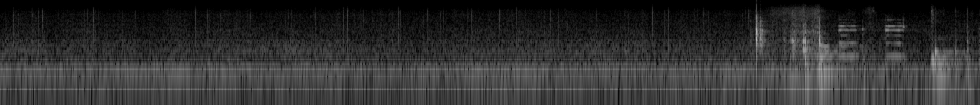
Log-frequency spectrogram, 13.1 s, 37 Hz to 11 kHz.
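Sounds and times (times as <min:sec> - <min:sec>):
low hum and hiss: 0:00.0 - 0:13.0
wooden knocks and clacks: 0:10.0 - 0:11.0.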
